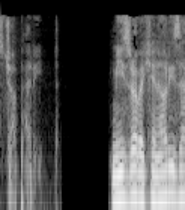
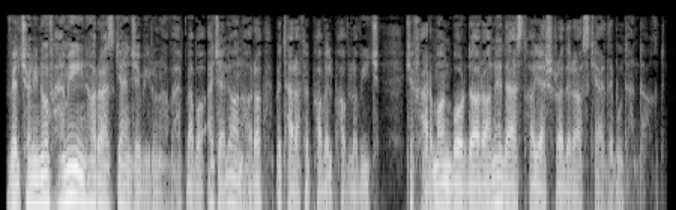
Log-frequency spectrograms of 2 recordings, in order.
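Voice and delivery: plain reading voice

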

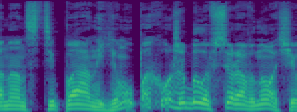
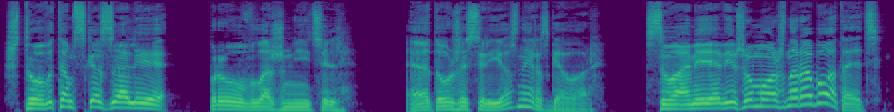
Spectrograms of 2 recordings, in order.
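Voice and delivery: higher, self-important showman voice; puffed-up flower wizard laying down rules; pompous wizard; 6 semitones higher than usual. A narrator's reading. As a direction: play the grand hyacinth magician. Eduard interested in humidifier.

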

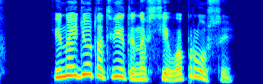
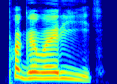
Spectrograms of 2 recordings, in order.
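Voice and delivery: loud, scoffing single word; snorting scorn; 5 dB louder than usual. A narrator's reading. Husband scoffing at wife's refusal to walk, snorting. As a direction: scoff it out loudly. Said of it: "фыркнул муж".

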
